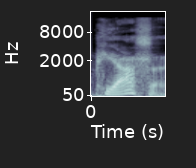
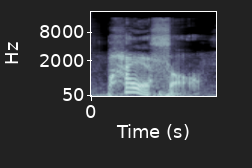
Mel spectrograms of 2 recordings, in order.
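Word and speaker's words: Piasa: the pious all bird i've been pronouncing this wrong the whole time it's not piazza it's piosol pious saw bird we went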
